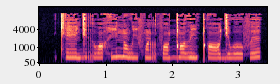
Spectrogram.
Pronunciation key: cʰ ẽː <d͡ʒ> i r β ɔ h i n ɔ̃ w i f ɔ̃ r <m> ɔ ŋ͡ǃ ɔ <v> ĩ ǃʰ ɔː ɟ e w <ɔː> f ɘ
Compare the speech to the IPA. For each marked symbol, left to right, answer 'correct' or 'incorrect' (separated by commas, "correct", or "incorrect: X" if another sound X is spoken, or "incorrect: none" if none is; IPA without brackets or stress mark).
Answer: incorrect: ɟ, incorrect: f, incorrect: ð, incorrect: oː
